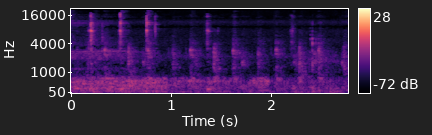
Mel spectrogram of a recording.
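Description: Old mechanical clocks ticking together in a workshop, with faint overlapping ticks repeating at uneven rhythms, quiet and close under a low background hum.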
